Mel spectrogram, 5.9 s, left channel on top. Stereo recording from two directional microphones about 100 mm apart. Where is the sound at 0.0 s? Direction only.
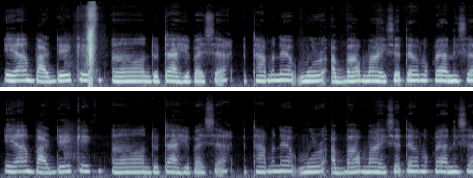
20° left (ahead or behind).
